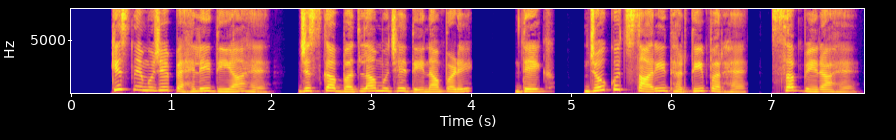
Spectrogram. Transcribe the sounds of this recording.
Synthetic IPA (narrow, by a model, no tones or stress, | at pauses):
kɪsnemʊd͡ʒʱepɛɦled̪ijaɦɛː | d͡ʒɪskabɐd̪lamʊd͡ʒʱed̪eːnapɐɽeː | d̪eːkʰ | d͡ʒoːkʊt͡ʃʰsaːɾid̪ʱɐɾt̪ipɐɾɦɛ̃ː | sɐb̚meːɾaɦɛː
